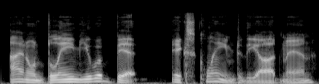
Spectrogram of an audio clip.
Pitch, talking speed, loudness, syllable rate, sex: 95 Hz, 190 wpm, -17 LUFS, 4.9 syllables/s, male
